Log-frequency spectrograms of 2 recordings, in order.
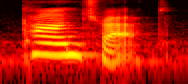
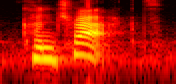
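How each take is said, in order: First: The stress is on the first syllable. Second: The stress is on the second syllable. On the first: It is a noun. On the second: It is a verb.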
